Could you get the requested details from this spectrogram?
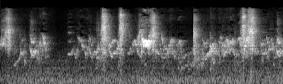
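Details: Caged budgies chatter as they nibble wet kale during bath time; quick jumbled chirps and raspy squawks in uneven bursts, with a short pause near the first second.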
